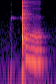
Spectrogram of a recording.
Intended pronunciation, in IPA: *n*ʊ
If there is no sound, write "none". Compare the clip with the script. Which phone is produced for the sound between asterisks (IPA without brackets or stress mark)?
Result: ǃ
